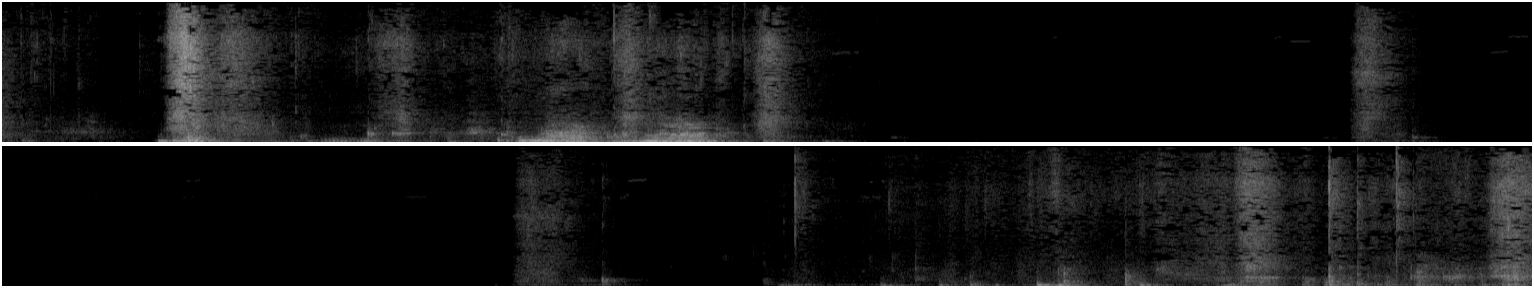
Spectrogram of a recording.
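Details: Hungarian Vizsla doing its New Year's talk: a burst of mixed barks, whines and grumbles for about three seconds, a long silence with a brief yip, then a renewed run of chattering vocal sounds.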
